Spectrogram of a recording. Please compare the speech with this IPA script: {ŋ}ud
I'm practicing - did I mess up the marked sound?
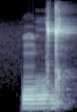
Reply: no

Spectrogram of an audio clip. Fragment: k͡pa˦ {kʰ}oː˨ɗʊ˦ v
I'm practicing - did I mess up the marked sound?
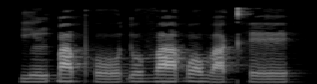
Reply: yes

